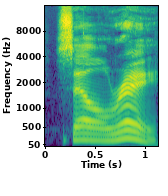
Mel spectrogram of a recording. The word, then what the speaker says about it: Cel-Ray: know how to say it speaking of taste cel-ray celery so yep the other night mm-hmm sorry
